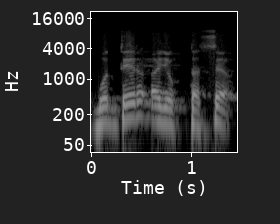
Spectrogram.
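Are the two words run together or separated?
separated. The two words are said separately with a break.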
